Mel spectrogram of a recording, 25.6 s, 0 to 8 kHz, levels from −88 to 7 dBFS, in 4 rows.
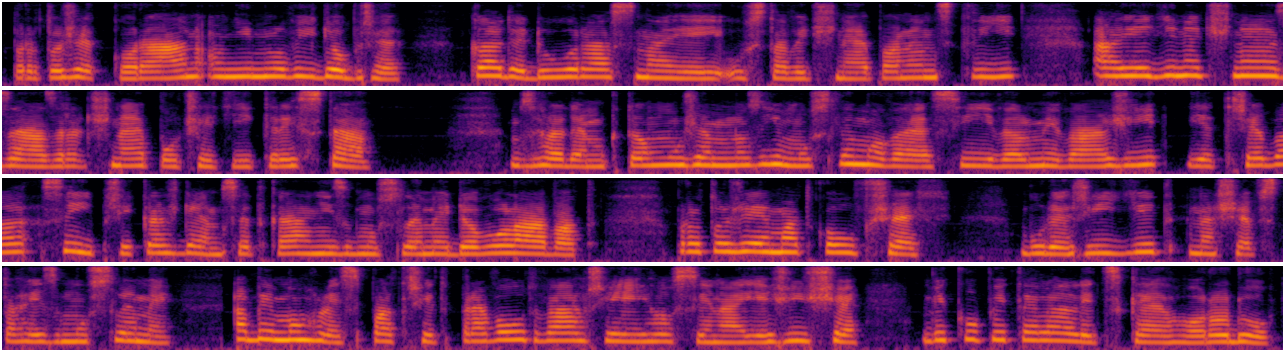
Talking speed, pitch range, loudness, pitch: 135 wpm, 195-240 Hz, -22 LUFS, 215 Hz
